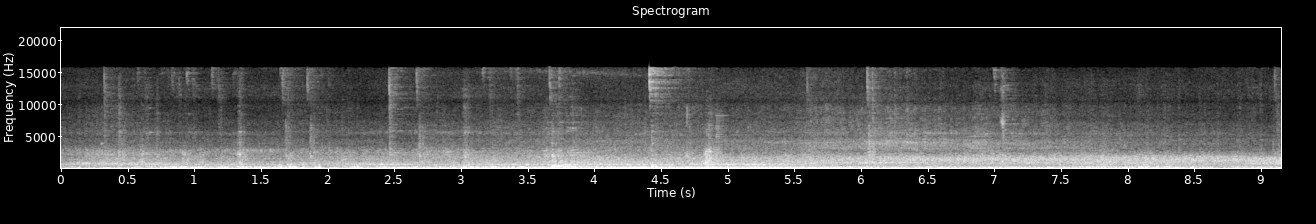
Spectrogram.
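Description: Loaded open-top rock hopper cars of a freight train rolling past, a steady rumble of wheels on rail broken by scattered sharp clicks and clanks. A low steady hum joins underneath from about three seconds in.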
